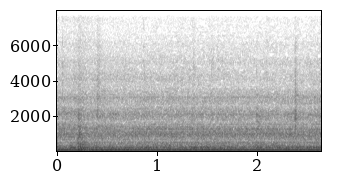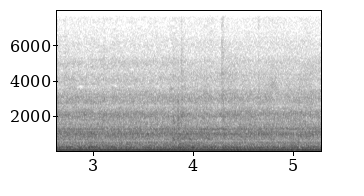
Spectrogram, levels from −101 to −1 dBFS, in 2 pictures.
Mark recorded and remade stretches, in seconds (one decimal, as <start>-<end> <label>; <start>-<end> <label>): 0.0-0.7 remade; 0.7-3.9 recorded; 3.9-5.3 remade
